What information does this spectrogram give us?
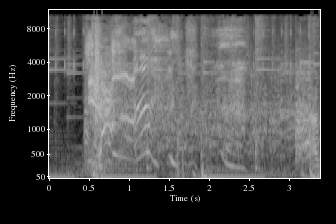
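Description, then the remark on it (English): A sharp slap across a man's face cracks out near the start, followed by gasps and agitated vocal reactions that continue under a busy, noisy background. “First of all, you don't slap a man.”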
